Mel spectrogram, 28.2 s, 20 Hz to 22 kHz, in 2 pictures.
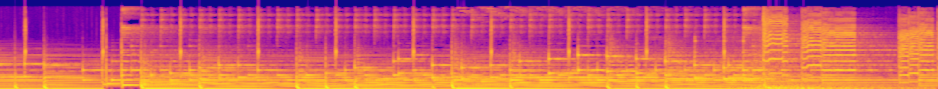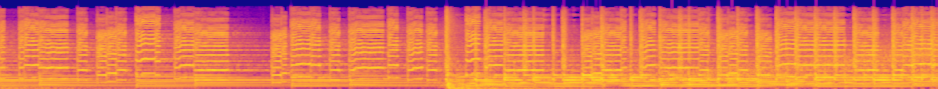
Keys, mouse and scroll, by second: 0.0 ctrl+space, 0.0 middle click, 2.2 ctrl+space, 2.5 click, 3.3 shift+middle click, 3.8-4.3 scroll down 2, 4.3-5.6 drag, 5.6 shift+middle click, 6.0 x, 6.2 scroll down 1, 6.4 click, 7.2 shift+middle click, 7.5 scroll up 1, 7.6 x, 7.8-10.1 drag, 10.1-11.4 middle drag, 11.4-14.4 drag, 14.4 shift+middle click, 14.7 scroll up 1, 14.9 x, 15.1-15.9 scroll down 1, 15.9 scroll down 1, 15.9 click, 16.8 middle click, 17.2-17.5 scroll down 1, 17.5 click, 17.7 shift+middle click, 18.2-19.9 drag, 19.9 x, 20.0 click, 20.7 middle click, 21.0-22.8 drag, 22.8 middle click, 23.0-23.6 scroll up 2, 23.2 middle click, 23.6 click, 24.6 middle click, 24.9 x, 25.0-26.1 drag, 26.1 shift+middle click, 26.7 scroll up 1, 26.9-28.1 drag.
